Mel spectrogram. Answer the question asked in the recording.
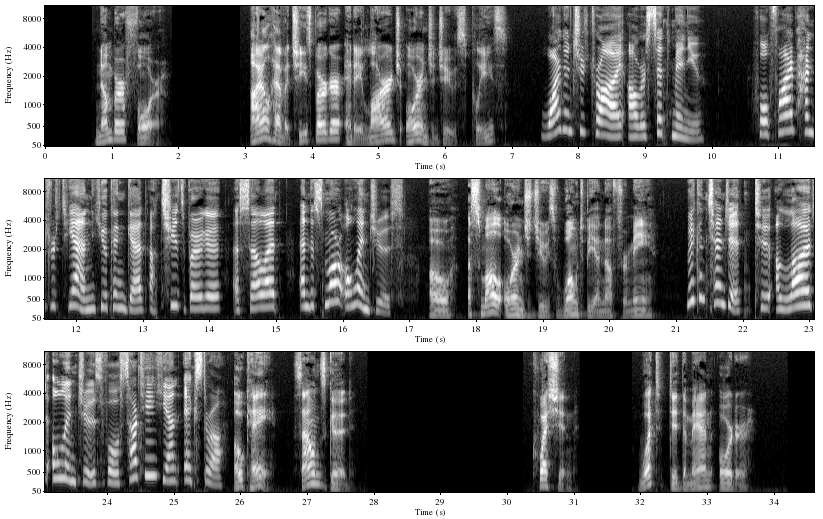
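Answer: The set menu (cheeseburger, salad) with a large orange juice.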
